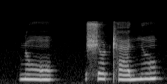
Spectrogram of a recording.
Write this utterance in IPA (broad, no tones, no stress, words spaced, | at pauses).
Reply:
ɳõ | ʃɔʈʰænʲõ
